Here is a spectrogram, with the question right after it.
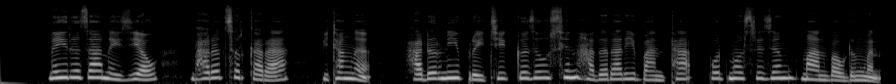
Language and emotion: Bodo, neutral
